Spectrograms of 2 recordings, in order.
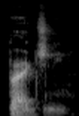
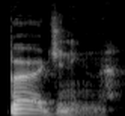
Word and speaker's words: burgeoning: year is getting bigger and bigger and bigger burgeoning. So let me give you the pronunciation. Again, burgeoning, burgeoning, burgeoning, burgeoning.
